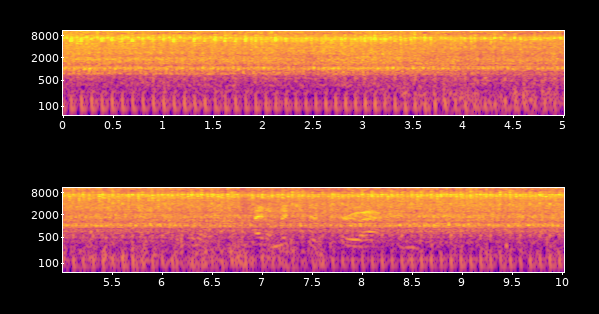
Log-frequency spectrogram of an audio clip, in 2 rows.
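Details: Rebuilt Kohler K241 single-cylinder in a John Deere 210 garden tractor on first start after priming the carburetor with a new fuel line: steady, even thumping at fast idle, holding speed cleanly before idle mixture adjustment.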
